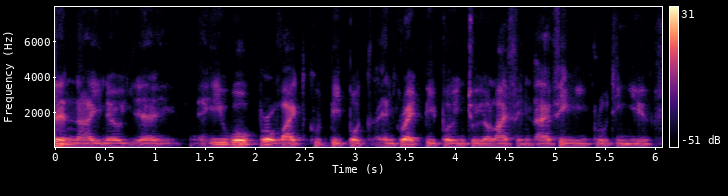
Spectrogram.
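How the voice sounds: Fairly slow, fairly even speech from a man with a slightly mellow tone.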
